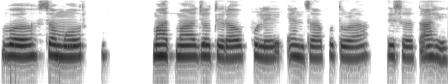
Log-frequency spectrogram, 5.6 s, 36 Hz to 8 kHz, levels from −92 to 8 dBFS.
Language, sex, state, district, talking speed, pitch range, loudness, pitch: Marathi, female, Maharashtra, Pune, 95 wpm, 205-225 Hz, -16 LUFS, 215 Hz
